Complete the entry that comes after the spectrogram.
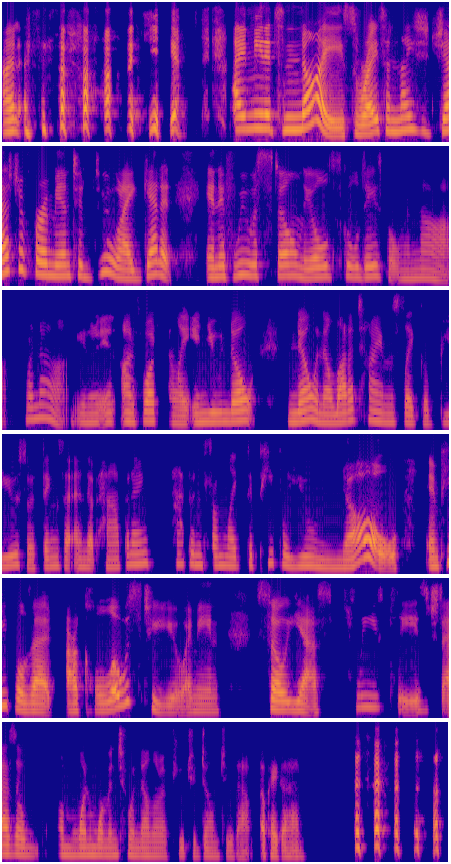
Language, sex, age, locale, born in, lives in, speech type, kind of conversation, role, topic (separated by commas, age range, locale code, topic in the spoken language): English, female, 45-49, en-US, United States, United States, conversation, advice, advisor, How can I handle silence on a first date?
